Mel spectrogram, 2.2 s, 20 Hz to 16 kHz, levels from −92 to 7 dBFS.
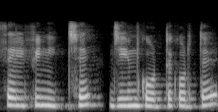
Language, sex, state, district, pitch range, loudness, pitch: Bengali, female, West Bengal, Jhargram, 230-255 Hz, -18 LUFS, 240 Hz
